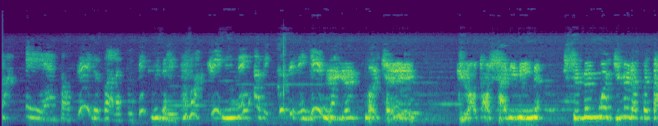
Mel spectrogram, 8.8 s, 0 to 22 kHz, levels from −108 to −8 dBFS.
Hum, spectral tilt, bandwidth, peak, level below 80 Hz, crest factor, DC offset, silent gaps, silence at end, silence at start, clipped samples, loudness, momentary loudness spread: none; -5.5 dB/octave; 6.8 kHz; -4 dBFS; -68 dBFS; 18 dB; under 0.1%; none; 0 s; 0 s; under 0.1%; -22 LUFS; 14 LU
